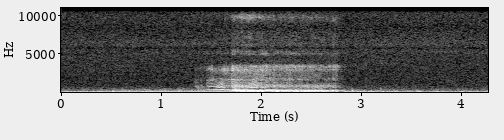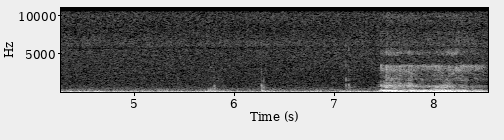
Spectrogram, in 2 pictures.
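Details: A snoring bulldog: two slow, rough nasal snores about six seconds apart, each a low rumbling breath with a faint buzzy overtone, and quiet breathing between them.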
